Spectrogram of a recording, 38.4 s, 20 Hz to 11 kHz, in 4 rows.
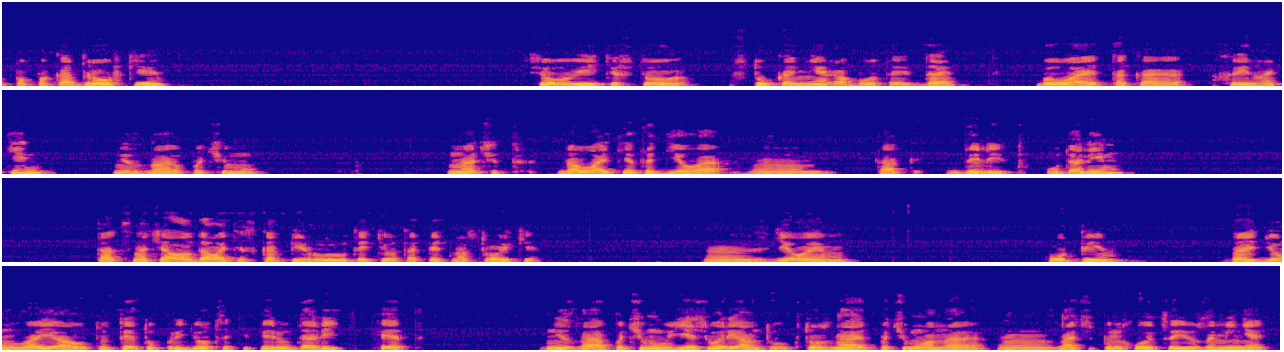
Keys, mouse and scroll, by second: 0.0 click, 1.6-12.5 drag, 30.3 Delete, 31.6-35.0 drag.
